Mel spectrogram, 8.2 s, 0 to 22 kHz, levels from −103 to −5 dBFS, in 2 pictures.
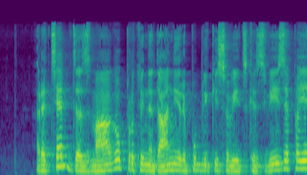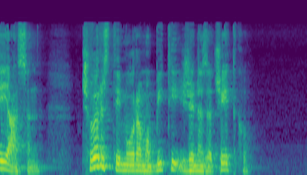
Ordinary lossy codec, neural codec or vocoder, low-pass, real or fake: AAC, 32 kbps; none; 19.8 kHz; real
